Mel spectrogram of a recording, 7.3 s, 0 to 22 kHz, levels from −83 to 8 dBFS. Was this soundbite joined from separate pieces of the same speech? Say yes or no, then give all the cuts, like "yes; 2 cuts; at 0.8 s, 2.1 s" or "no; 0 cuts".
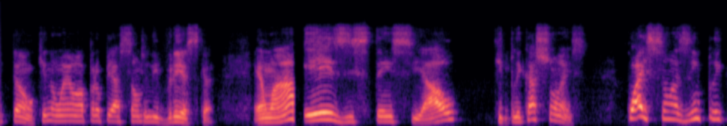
yes; 3 cuts; at 1.4 s, 2.9 s, 5.0 s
